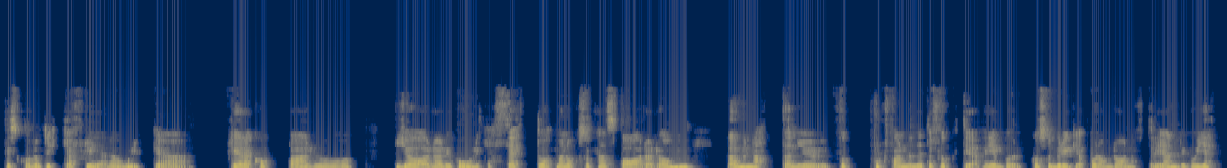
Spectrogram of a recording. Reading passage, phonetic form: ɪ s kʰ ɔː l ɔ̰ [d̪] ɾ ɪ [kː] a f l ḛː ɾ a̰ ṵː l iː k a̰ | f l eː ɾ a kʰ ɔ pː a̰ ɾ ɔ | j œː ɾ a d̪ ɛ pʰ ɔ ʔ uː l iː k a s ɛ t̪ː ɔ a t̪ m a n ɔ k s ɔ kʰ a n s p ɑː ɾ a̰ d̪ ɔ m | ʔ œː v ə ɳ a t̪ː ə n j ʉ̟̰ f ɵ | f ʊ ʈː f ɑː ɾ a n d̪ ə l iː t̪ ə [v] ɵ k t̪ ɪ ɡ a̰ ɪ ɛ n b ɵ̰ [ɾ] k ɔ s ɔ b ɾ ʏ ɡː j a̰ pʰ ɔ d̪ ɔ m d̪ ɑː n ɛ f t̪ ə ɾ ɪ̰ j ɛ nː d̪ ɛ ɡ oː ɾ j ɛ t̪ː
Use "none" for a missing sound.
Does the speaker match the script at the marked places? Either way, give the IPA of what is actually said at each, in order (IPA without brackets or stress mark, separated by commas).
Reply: d̪, kː, f, ɾ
